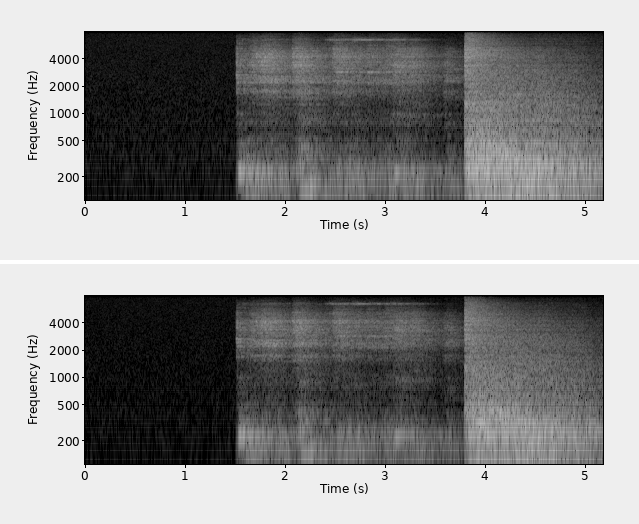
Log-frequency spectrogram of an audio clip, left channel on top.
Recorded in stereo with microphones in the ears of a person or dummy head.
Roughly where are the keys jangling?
Centre.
